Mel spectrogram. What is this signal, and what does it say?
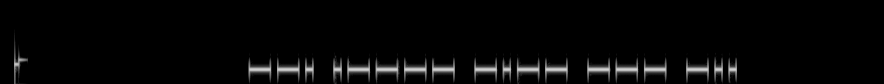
Morse code, heard as a keyed tone, about 17 wpm, 700 Hz. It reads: G1YOD
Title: DXCC-100 Call Signs - 5 Characters - 17wpm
